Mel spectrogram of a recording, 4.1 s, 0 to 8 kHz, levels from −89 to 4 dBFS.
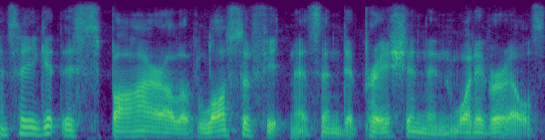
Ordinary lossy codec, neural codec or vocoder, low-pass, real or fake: Opus, 24 kbps; codec, 16 kHz, 4.8 kbps, FACodec; 7.2 kHz; fake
